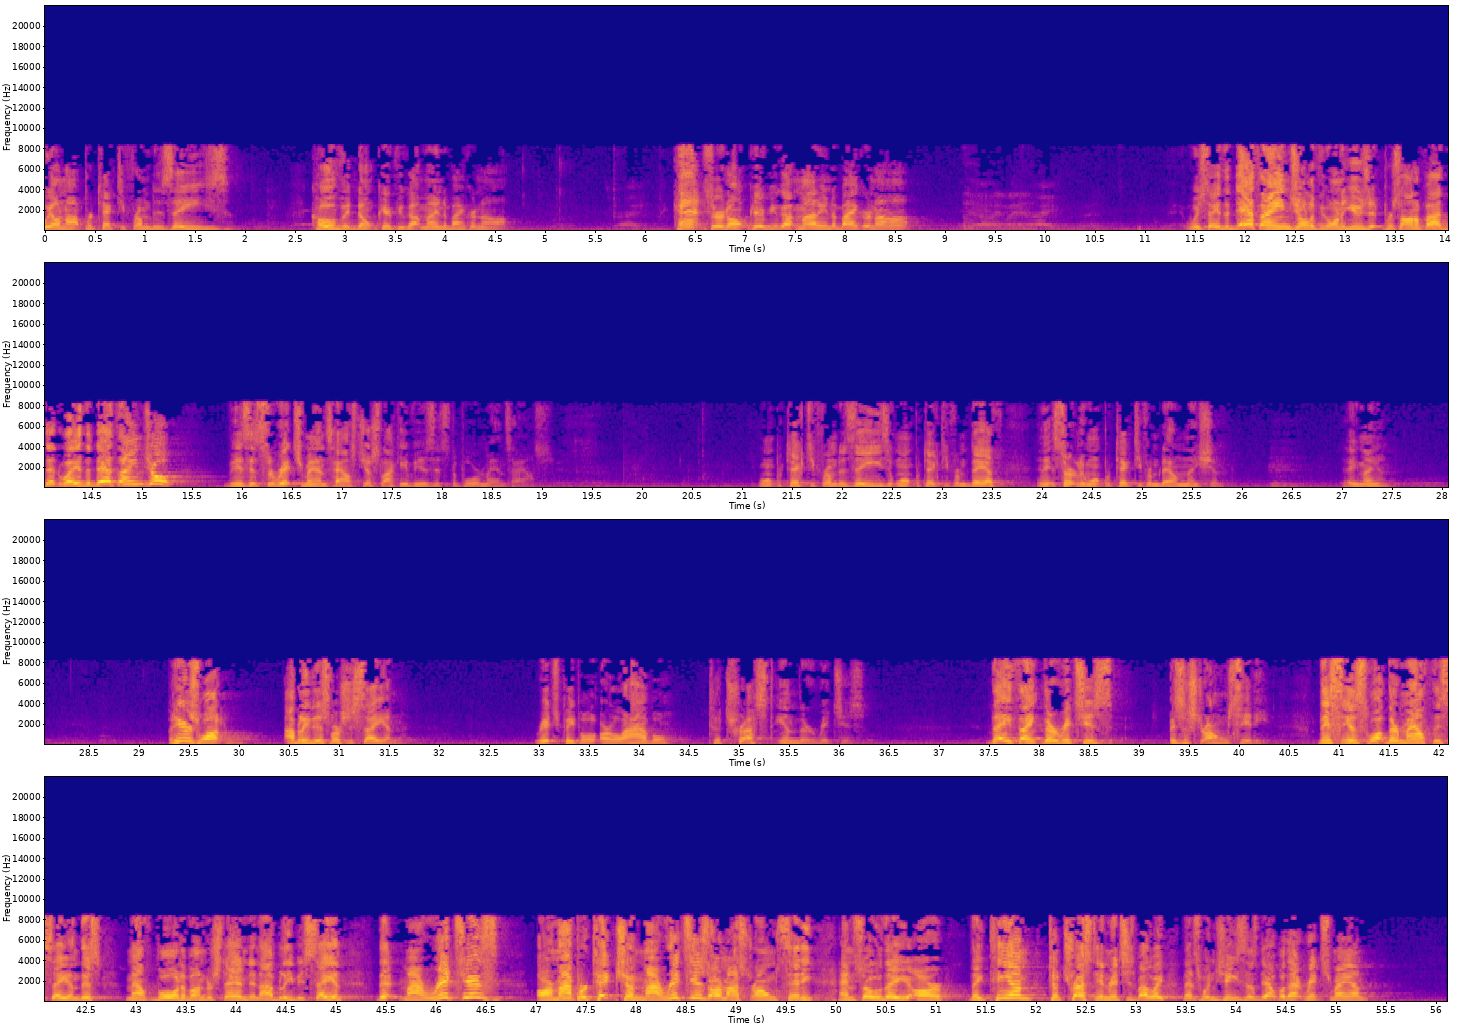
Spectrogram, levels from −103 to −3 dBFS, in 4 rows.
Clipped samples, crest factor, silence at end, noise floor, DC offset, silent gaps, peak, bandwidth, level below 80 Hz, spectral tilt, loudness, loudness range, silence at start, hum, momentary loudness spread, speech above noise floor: under 0.1%; 20 dB; 0.8 s; -64 dBFS; under 0.1%; none; -2 dBFS; 8.8 kHz; -68 dBFS; -3 dB/octave; -20 LUFS; 16 LU; 0 s; none; 19 LU; 43 dB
